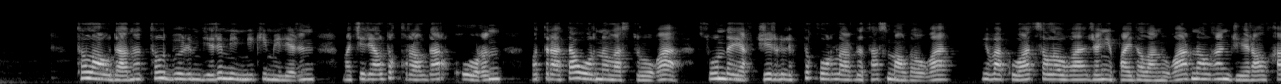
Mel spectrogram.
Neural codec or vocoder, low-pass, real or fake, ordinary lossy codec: none; 7.2 kHz; real; none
